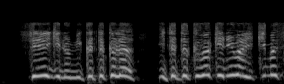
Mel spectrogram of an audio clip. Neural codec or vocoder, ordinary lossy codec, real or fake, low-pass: none; none; real; 7.2 kHz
